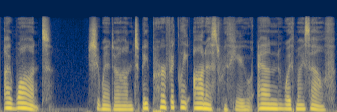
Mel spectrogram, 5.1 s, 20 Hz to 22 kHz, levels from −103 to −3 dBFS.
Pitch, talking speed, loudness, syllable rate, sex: 145 Hz, 155 wpm, -17 LUFS, 4.2 syllables/s, female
